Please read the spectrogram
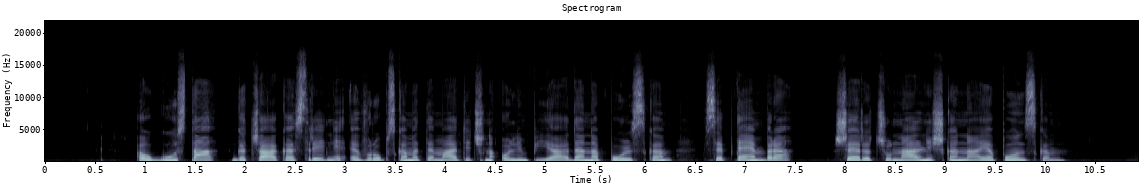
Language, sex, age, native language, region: Slovenian, female, 30-49, Slovenian, Central Slovenia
